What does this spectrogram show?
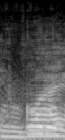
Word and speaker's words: Uruguay: our flight to, and we always called it Uruguay because that's the way it's I was going to ask you how they pronounce it. pronounced Uruguay. Uruguay in Spanish.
